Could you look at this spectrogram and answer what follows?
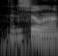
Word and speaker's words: Silron: Somehow, you remember the king of the land, Silron? Silron, yeah, that's how you say his name.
